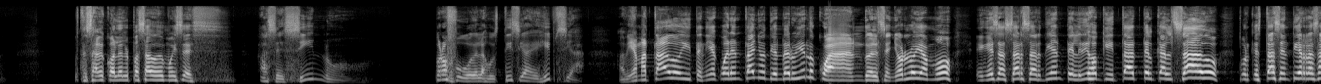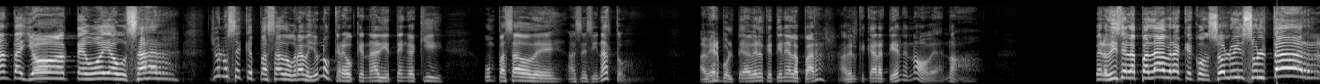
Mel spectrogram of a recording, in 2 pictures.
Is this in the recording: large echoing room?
yes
